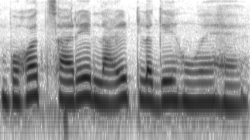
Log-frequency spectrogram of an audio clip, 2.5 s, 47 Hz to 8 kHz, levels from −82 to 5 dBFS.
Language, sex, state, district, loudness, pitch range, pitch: Hindi, female, Assam, Kamrup Metropolitan, -13 LUFS, 190-220 Hz, 200 Hz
